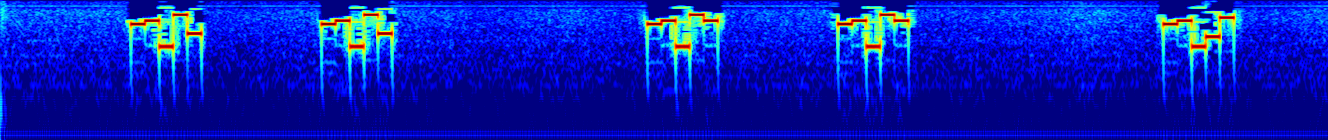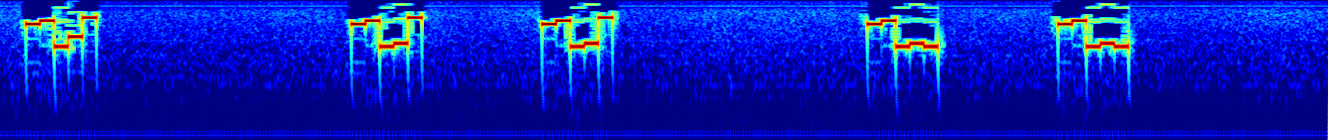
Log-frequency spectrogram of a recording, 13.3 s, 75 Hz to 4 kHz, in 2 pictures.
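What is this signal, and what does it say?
Five-tone selective call (ZVEI), heard as quick runs of five tones, tones of about 70 ms. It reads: 89115 89115 89119 89119 89140 89140 89120 89120 89121 89121
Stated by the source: ZVEI five-tone call received on an SDR, fire brigade Orlamünde.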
